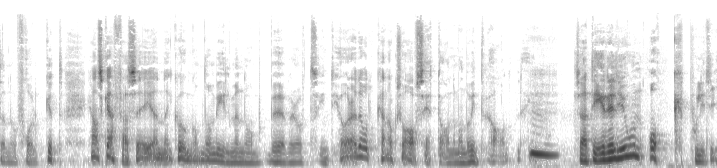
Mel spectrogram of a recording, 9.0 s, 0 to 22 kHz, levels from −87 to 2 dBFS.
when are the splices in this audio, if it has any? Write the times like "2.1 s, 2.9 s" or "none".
7.2 s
